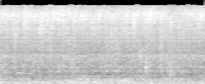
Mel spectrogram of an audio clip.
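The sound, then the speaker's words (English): Food sears in a hot pan with a steady, loud sizzle and crackling hiss that holds evenly throughout, with no voices. “I'm just going to pop these in. You literally just want to seal them on either side, maybe a minute on either side.”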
